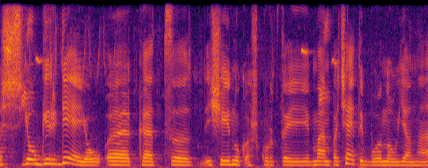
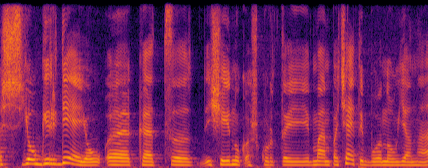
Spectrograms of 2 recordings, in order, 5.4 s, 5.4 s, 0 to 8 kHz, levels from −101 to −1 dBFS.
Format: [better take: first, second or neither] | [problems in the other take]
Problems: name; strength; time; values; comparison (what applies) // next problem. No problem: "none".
second | background sound (Insect); 14 dB below the speech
